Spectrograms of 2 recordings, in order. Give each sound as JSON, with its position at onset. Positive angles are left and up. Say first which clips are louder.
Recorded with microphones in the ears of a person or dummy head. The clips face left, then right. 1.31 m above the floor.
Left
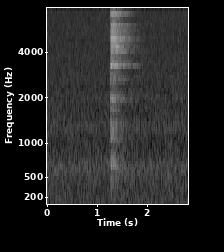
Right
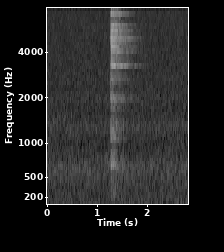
{"t": 1.3, "sound": "cutlery clinking", "louder": "even", "side_deg": 15, "distance_m": 1.8}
